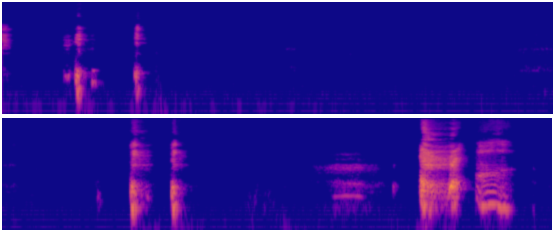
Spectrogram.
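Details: About six scattered single coughs and short throat-clearing bursts in bed in a quiet room, ending with a harder rough cough.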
